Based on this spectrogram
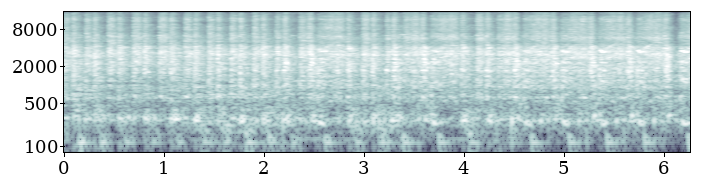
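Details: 2003 Yamaha Raptor 660 with new gas, cleaned carb and tank, valve adjustment, new plug boot and coil, good stator, spark, strong fuel from plug hole: fast steady starter churning about four beats a second, engine never catches; cranks but won't start.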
